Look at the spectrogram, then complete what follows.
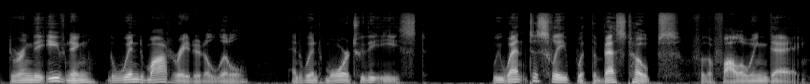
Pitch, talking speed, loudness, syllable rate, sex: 90 Hz, 190 wpm, -22 LUFS, 5.3 syllables/s, male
